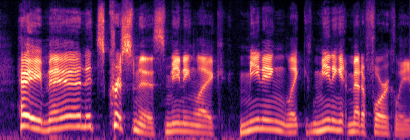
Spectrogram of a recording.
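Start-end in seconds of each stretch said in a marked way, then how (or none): 0.2-1.7 put-on very high-pitched, loud kid's yell. Retelling a movie scene where a kid is caught stealing: imitating a kid shouting. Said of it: "the kid just shouts at him".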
